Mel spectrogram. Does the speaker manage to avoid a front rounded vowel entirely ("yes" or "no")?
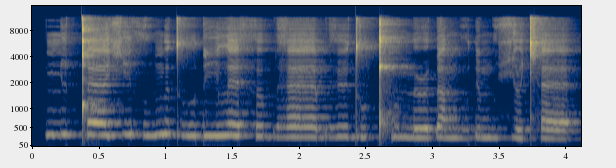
no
